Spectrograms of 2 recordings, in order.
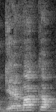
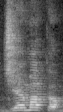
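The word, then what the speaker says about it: gemma cup: Pronunciation दोनों यूज होती है, कोई इसको गेमा कप बोलता है, कोई जेमा कप बोलता है, इससे कोई डिफरेंस नहीं है।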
